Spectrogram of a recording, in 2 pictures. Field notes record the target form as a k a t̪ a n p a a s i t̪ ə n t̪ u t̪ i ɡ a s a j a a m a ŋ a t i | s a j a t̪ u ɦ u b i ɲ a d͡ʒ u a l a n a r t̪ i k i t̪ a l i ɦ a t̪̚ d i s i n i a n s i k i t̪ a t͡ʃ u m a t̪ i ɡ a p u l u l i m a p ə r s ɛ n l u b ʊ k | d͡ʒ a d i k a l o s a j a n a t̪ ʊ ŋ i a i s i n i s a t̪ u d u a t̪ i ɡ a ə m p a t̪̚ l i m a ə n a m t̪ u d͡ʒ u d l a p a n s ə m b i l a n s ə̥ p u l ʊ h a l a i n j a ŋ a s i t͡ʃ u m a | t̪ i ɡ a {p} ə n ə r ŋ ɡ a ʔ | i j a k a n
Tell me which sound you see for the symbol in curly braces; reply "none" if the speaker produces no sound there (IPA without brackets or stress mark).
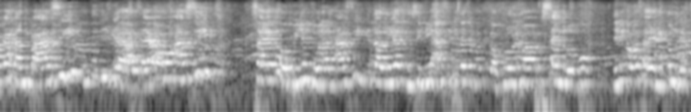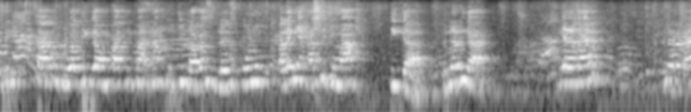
b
